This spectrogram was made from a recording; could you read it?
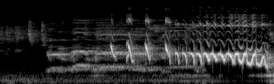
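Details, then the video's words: Loud, lively Black-naped oriole, played as a lure to set other kepodang singing. A whistled tone leads into a fast run of sharp, nasal, repeated notes that grows louder toward the end. "kicauan POWER suara KEPODANG GACOR super KERAS LANTANG cocok untuk pancingan kepodang emas"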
